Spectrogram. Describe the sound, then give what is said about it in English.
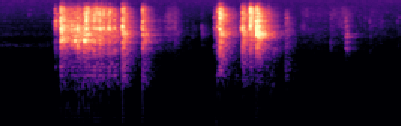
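Tarot cards being shuffled: a few crisp, papery riffling bursts, the first two long and loud with fluttering texture, followed by a shorter, fainter riffle, with no voices. “connecting to the cards by listening into the sound of them being shuffled”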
